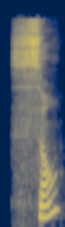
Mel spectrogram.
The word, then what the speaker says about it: cent: First one, cent, spelled C-E-N-T, means 100. In this word, the letter C is pronounced S. The letters E and N together are pronounced en, and the final consonant T is silent. Second word, sang, spelled S-A-N-G, means blood.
